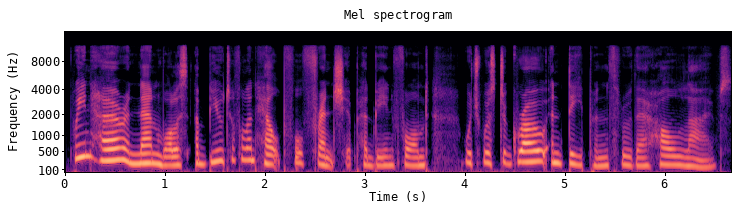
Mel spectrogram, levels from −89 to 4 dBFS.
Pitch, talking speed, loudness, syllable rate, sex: 215 Hz, 205 wpm, -19 LUFS, 5.5 syllables/s, female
